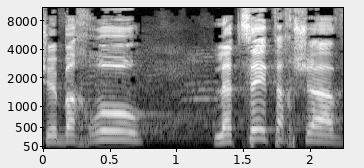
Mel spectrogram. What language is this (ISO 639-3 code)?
heb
